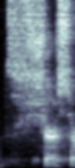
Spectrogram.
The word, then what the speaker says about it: Saoirse: And then Willem Dafoe and Saoirse Ronan. I always put the "sh" on the wrong syllable, but yeah, she's my main problem. – Like Saoirse Ronan.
